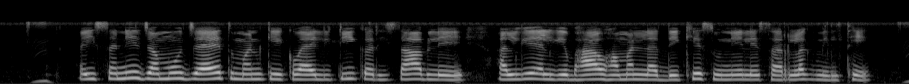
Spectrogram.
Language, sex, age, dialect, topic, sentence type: Chhattisgarhi, female, 46-50, Northern/Bhandar, agriculture, statement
